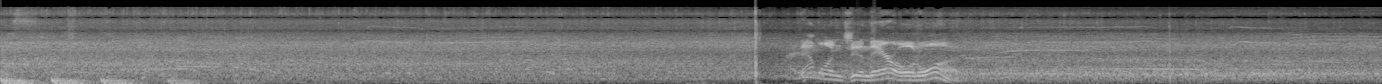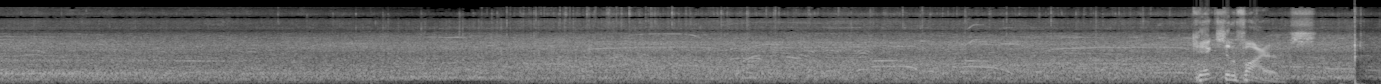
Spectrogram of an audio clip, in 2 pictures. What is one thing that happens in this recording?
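A large crowd murmurs and chatters steadily in an open stadium.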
